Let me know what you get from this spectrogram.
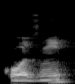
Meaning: intrigues, machinations
- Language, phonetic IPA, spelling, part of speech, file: Russian, [ˈkozʲnʲɪ], козни, noun, Ru-ко́зни.ogg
